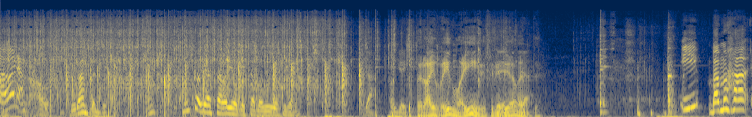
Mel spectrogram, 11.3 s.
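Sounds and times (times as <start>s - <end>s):
cocktail shaker with ice being shaken: 0.0s - 6.4s
speech: 1.1s - 4.7s, 5.5s - 8.2s, 9.6s - 11.2s.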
